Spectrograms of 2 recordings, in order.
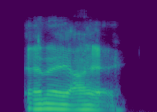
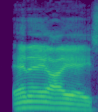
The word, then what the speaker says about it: NAIA: NAIA. – NAIA school.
